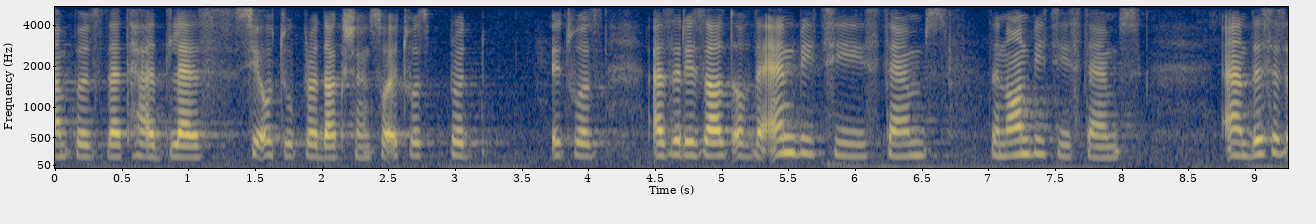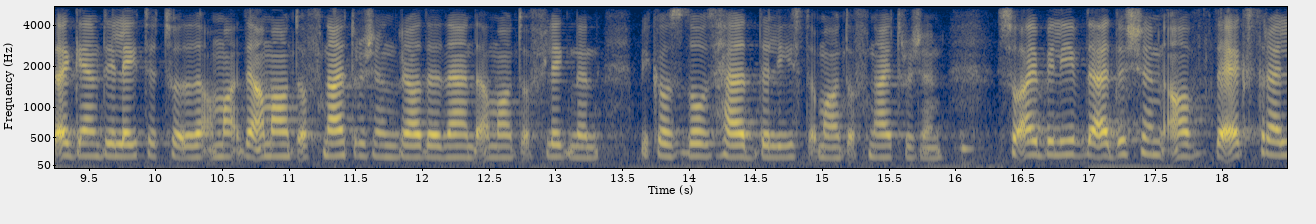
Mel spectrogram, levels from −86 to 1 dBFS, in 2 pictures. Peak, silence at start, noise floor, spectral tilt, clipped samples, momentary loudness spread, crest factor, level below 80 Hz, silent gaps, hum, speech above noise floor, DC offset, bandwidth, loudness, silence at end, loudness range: 0 dBFS; 0 s; -47 dBFS; -4.5 dB/octave; under 0.1%; 14 LU; 20 dB; -56 dBFS; none; none; 26 dB; under 0.1%; 5.4 kHz; -20 LUFS; 0 s; 5 LU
